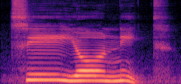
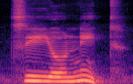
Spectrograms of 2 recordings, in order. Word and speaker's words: ציונית: Zionist in Hebrew is, for a man, ציוני, ציוני, ציוני, ציוני, the sound of TsadI, tss. And for a woman, ציונית, ציונית, ציונית. The dot here, right? This is the gesh. It closes the syllable.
